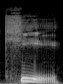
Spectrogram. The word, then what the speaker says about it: quay: The word Q-U-A-Y, which I think is where the boats go sometimes, into a Q-U-A-Y is pronounced key. Well, I would have been K or Quay all day on that, but that's key.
